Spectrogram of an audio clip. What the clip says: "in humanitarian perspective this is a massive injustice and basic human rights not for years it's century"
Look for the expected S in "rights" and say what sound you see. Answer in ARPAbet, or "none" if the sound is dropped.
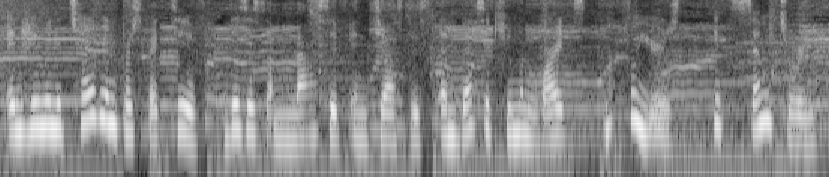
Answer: S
